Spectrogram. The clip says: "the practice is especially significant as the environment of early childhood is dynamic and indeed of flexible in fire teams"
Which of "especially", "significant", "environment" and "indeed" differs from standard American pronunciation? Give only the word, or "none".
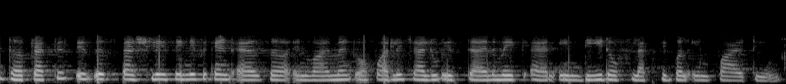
environment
